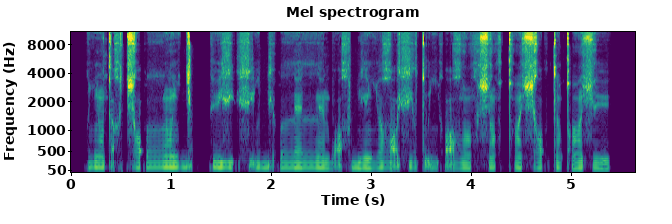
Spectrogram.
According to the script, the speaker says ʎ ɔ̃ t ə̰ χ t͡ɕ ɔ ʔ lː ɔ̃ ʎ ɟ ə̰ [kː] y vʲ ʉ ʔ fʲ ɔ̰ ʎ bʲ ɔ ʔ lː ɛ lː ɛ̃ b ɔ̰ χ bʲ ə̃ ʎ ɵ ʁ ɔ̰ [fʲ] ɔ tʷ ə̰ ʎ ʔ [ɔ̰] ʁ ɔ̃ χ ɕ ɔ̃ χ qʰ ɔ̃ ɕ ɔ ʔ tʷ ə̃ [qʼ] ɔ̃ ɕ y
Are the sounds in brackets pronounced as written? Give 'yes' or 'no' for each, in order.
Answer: yes, yes, yes, yes

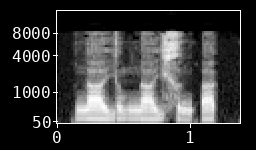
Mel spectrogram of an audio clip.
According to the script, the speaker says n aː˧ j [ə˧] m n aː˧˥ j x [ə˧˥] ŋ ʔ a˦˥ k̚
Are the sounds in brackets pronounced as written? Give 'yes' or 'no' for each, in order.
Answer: yes, no

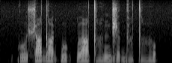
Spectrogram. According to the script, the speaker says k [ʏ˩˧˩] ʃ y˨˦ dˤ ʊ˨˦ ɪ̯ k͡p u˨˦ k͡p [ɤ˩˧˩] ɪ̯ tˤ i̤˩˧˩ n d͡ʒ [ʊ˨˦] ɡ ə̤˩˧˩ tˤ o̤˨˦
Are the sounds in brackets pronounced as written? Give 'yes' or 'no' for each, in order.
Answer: no, yes, no

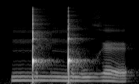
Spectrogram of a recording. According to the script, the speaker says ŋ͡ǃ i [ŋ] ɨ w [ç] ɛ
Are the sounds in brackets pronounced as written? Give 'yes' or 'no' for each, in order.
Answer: no, no

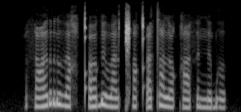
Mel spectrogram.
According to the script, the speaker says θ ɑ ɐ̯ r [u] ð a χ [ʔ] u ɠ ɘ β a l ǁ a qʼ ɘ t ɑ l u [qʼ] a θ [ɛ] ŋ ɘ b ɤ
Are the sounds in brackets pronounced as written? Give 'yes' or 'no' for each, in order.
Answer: yes, no, no, no

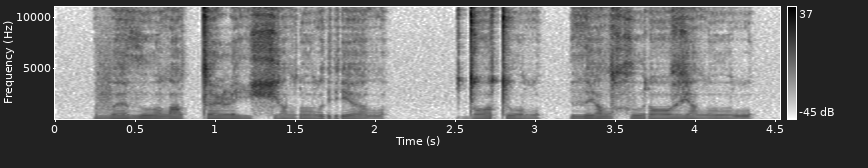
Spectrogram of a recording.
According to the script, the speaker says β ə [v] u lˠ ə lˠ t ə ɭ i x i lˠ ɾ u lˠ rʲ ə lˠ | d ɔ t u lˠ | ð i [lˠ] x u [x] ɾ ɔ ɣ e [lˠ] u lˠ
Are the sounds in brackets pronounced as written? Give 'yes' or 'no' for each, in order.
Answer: no, yes, no, yes

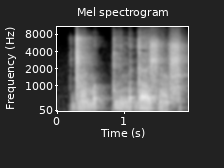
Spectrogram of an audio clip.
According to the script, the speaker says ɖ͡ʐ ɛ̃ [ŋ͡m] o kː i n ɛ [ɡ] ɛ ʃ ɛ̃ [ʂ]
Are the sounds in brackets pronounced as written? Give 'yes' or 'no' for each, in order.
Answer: no, yes, yes

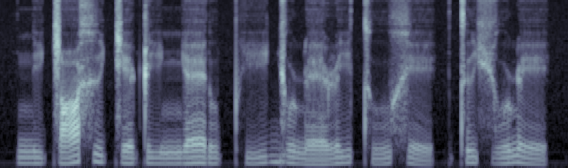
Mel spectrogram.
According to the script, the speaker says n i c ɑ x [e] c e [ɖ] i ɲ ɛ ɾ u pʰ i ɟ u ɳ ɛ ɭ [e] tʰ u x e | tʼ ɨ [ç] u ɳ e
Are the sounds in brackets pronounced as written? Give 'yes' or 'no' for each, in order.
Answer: no, no, no, yes

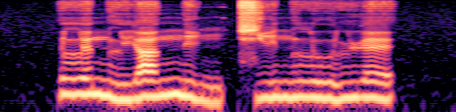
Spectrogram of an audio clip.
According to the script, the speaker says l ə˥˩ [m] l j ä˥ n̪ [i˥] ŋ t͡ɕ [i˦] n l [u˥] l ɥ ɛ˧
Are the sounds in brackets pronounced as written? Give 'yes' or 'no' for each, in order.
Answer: no, no, no, no

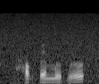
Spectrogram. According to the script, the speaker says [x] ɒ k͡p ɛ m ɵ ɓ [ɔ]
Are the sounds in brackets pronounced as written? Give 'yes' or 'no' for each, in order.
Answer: no, no

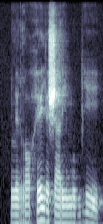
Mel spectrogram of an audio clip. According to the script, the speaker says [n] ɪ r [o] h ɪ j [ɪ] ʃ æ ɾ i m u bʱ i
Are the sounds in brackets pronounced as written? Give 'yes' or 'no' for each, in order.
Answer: no, no, yes

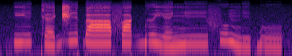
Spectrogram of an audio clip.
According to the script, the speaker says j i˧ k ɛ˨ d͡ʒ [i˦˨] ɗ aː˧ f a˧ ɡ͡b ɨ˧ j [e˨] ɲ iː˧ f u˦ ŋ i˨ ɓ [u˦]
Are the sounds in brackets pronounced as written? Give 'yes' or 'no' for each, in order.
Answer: no, yes, no

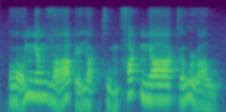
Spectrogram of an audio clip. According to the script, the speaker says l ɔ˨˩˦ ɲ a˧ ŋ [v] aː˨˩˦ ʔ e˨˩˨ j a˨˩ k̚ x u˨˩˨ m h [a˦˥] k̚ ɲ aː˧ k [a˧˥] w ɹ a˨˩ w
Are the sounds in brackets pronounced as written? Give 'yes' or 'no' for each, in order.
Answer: yes, yes, no

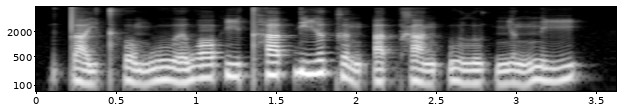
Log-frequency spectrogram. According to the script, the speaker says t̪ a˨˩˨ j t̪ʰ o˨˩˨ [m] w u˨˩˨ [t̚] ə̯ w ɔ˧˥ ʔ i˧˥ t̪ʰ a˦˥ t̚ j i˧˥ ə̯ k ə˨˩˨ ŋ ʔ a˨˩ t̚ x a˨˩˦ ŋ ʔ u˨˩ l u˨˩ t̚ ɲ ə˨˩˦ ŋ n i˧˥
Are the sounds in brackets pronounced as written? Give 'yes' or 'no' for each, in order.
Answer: yes, no

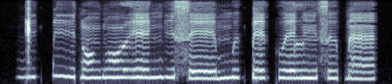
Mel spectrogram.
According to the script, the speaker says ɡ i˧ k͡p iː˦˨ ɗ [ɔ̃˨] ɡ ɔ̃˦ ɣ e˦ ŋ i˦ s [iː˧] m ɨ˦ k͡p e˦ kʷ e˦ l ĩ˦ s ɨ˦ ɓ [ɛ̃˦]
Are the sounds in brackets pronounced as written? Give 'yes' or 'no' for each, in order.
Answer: no, no, yes

